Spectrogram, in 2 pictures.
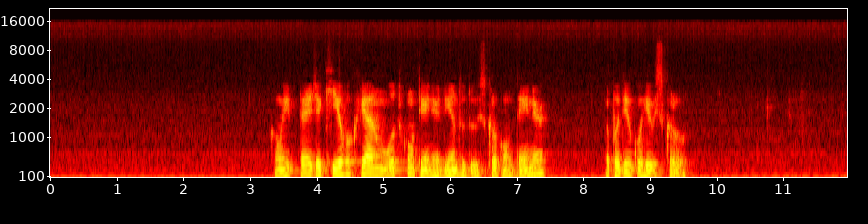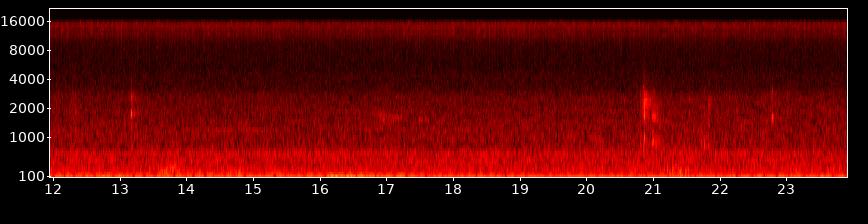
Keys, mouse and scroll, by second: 9.9 click, 11.2 v, 11.9 s, 13.9-14.3 scroll down 2, 17.0 scroll down 2, 17.5-18.1 scroll down 4, 20.8 BackSpace, 22.4-23.3 typing.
